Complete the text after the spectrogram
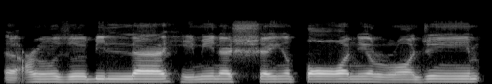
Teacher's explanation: Allah lafzı burada ince okunması gerekiyor. Çünkü öncesindeki harfin harekesi altta.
